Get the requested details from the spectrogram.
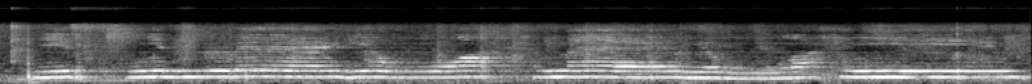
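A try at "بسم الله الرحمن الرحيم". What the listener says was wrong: Nah, itu coba saya betul atau tidak dibantu sama mulut ketika pengucapan ra. Banyak yang seperti itu. Hirwa, harusnya hirwa. Jadi mulutnya nggak usah ikutan. Hirwa, jangan hirwa, wa. Banyak yang dibantu dengan bibir. Hirwah, salah.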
